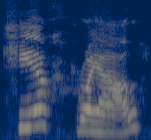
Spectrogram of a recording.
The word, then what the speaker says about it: Kir Royale: Called Kir Royale. It's spelled K-I-R Royale.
